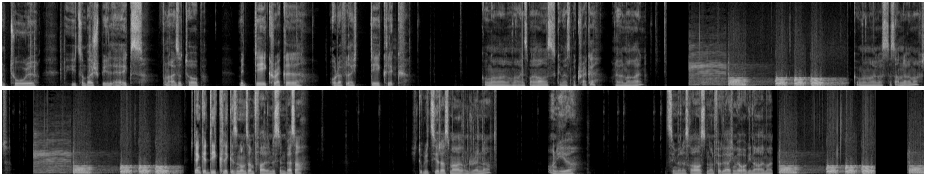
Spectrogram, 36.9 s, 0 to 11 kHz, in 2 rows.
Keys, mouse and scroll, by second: 0.5-1.7 typing, 3.6-4.4 typing, 5.3 click, 13.2 space, 16.8 space, 17.1 click, 18.8 space, 22.1 space, 23.6 click, 25.5 alt+click, 28.2 ctrl+shift+b, 29.1 click, 30.7 ctrl+click, 33.3 click, 33.8 space, 35.9 click, 36.0 space.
